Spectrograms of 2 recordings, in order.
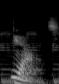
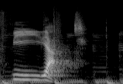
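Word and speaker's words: Fiat: It should be Fee-aht, not Fee-yat.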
